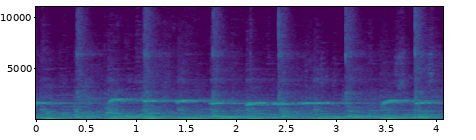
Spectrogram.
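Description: Background music: a whistled melody over a steady beat and bass.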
